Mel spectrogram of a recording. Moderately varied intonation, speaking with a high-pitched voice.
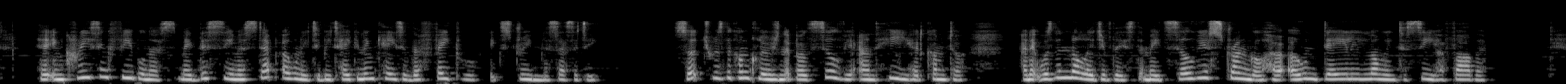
Yes: average, 3.3 semitones; high, 230 Hz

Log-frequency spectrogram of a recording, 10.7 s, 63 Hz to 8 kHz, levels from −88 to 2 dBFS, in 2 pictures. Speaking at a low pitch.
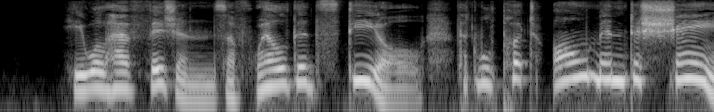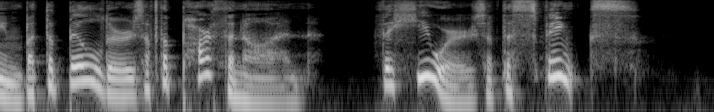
No: high, 190 Hz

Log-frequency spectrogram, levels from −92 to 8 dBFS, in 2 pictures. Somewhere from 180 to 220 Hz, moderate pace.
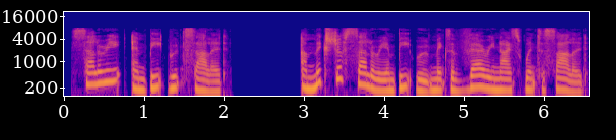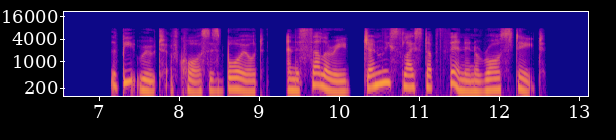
Yes: medium, 185 Hz; average, 165 wpm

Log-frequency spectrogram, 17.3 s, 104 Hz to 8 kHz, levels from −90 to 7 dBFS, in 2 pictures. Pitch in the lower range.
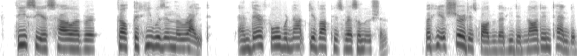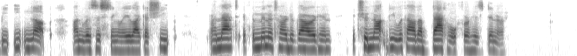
No: high, 190 Hz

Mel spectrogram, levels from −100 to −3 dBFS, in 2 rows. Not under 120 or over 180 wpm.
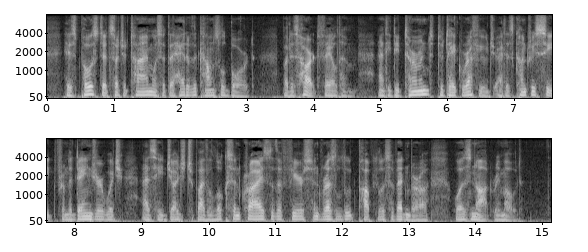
No: fast, 205 wpm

